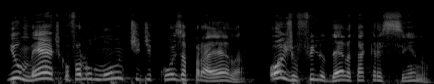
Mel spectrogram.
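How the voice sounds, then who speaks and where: Lively preaching Brazilian pastor, gravelly swells. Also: male voice, high-pitched, fairly quick. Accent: Brazilian Portuguese. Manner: preaching with emphatic swells and sudden drops. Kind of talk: sermon. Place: church hall.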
